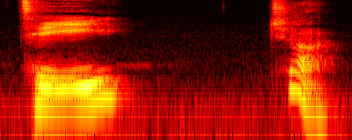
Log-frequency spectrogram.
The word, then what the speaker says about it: teacher: title I'm a teacher T cha so have two syllables T cha but which is the strong syllable which is the weak syllable in that title that's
